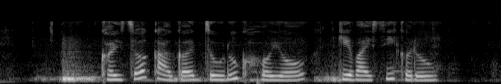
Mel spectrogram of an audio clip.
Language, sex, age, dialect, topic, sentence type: Marathi, female, 25-30, Southern Konkan, banking, question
